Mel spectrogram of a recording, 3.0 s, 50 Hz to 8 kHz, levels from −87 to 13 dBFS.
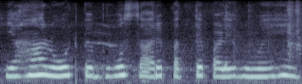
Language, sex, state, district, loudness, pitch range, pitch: Hindi, female, Madhya Pradesh, Bhopal, -13 LUFS, 250-275 Hz, 260 Hz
